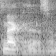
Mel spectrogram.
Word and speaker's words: Mekanism: Jason Harris here founder of mechanism uh I pronounced that right that's mechanism right yeah co-founder co-founder of mechanism I'll take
